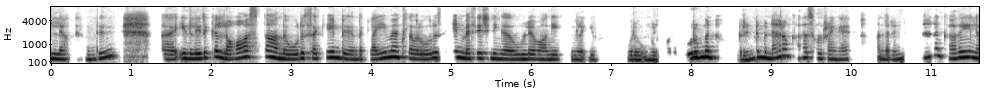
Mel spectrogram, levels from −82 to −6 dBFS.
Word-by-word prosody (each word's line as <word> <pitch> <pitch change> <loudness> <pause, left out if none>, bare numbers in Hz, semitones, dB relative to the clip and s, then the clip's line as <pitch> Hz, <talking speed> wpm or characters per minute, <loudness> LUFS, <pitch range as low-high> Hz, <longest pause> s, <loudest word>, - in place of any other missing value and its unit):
இல்ல 215 -2 +4 0.3
வந்து 200 +5 -2 0.8
அ - - -4 0.2
இதில 220 -1 +3
இருக்க 255 +4 +1
லாஸ்ட்டா 290 +7 0
அந்த 225 -2 +3
1 240 +3 +2
செகண்டு 245 +1 +2
அந்த 195 0 -3
கிளைமாக்ஸ்ல 255 +4 +2
அவரு 210 -1 -1
ஒரு 255 - +2
செகண்ட் 275 -3 +2
மெசேஜ் 235 0 -1
நீங்க 210 -1 0 0.2
உள்ள 205 +1 +1
வாங்கிக்கிறீங்களா? 195 -1 -4
இவ 185 - -9 0.4
ஒரு 180 - -1
உங்களுக்கு 175 0 -3
ஒரு - - -29 0.2
ஒரு 270 +3 +8
மண் 270 -2 +6 0.4
2 220 +8 0
மணி 235 -3 +4
நேரம் 320 +3 0
கதை 260 +3 -3
சொல்றேங்க. 205 -4 -5 0.4
அந்த 200 0 -3
2 220 +4 -3
மணி 255 - -11
நேரம் 330 +2 -5
கதையில 265 +2 +4
230 Hz, 175 wpm, -19 LUFS, 205-270 Hz, 0.8 s, ஒரு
